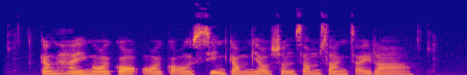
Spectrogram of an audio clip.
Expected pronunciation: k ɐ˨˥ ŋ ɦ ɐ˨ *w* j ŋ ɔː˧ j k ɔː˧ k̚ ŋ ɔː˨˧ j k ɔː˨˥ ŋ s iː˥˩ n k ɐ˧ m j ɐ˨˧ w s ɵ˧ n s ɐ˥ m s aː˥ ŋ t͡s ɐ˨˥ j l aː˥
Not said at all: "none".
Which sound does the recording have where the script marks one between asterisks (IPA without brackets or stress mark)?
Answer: none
